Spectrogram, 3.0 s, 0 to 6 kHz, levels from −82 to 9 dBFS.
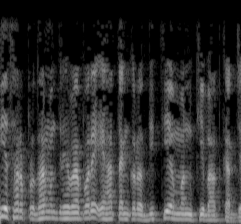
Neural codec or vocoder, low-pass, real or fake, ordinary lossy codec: none; 5.4 kHz; real; none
